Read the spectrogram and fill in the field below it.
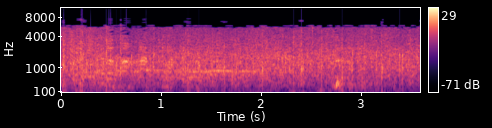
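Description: A crowd applauds steadily, dense clapping filling the whole stretch at an even, fairly loud level with no pauses or voices standing out.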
